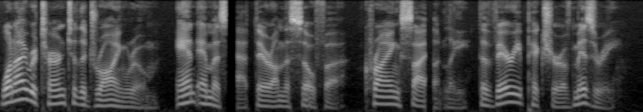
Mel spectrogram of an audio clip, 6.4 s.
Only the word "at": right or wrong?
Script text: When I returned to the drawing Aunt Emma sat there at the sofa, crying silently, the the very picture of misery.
wrong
